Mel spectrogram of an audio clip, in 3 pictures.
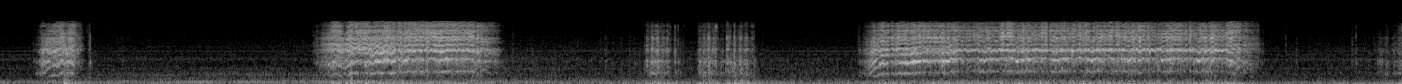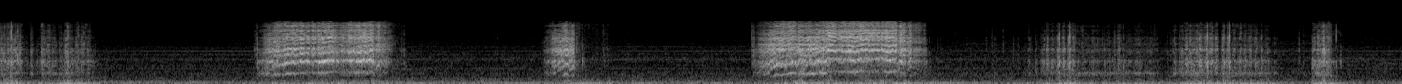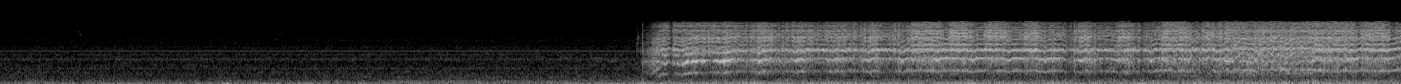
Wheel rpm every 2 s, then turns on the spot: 10, 70, 60, 10, 110, 150, 30, 10, 70, 10, 30, 60, 20, 20, 0, 0, 0, 120, 160, 160, 160.
6-8 12-16 24-28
